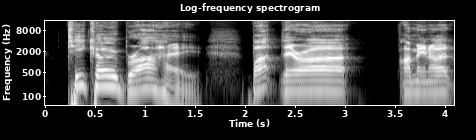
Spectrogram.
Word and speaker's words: Tycho Brahe: Tiko Brahi. Okay. What's the name? Tiko Brahe.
